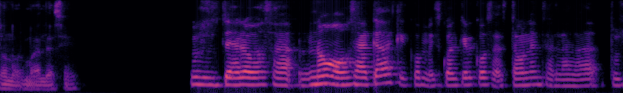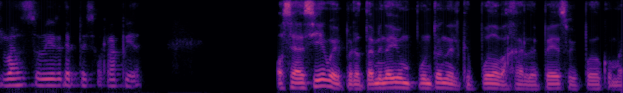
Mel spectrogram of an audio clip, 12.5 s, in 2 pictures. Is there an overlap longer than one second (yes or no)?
no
